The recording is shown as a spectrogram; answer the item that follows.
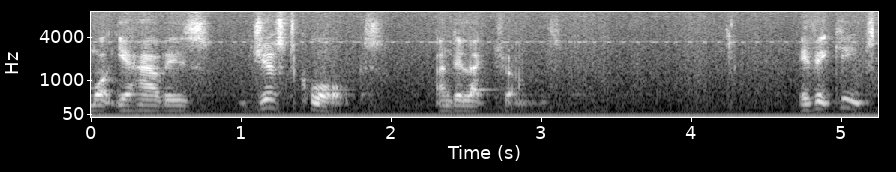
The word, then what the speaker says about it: quarks: they're made of quarks the correct pronunciation is quarks quarks still can't get me tongue around it that's why I call them quarks now as we run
